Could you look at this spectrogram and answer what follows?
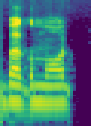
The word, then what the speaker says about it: Bergamot: So, there should be a mission behind you starting bergamot. Okay. So bergamot is how you pronounce it. Is that correct? – Bergamot. The T is silent.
